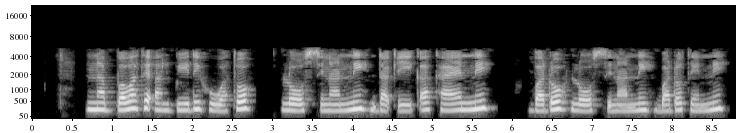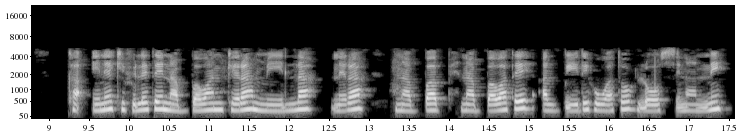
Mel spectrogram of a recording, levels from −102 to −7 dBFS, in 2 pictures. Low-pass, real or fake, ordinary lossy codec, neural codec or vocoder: 5.4 kHz; real; MP3, 32 kbps; none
